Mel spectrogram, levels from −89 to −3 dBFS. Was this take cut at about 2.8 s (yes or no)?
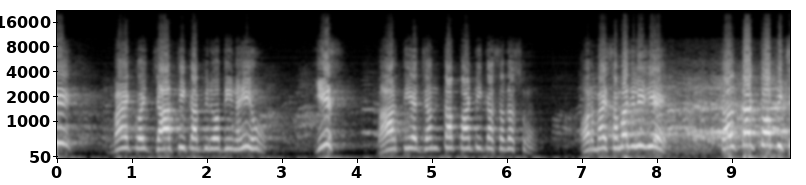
no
